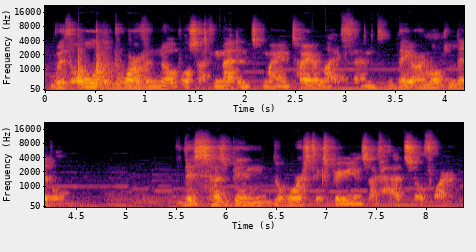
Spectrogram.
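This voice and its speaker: Low lively robot dude, a man doing him, flat and rude, roomy mic, music under. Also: normal speed, natural voice. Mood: deadpan. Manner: deadpan, stiff and blunt. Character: blunt sentient robot, deadpan and rude.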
